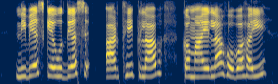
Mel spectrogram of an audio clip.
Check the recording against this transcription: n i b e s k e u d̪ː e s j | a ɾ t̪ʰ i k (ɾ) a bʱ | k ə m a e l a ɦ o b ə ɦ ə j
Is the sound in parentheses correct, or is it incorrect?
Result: incorrect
